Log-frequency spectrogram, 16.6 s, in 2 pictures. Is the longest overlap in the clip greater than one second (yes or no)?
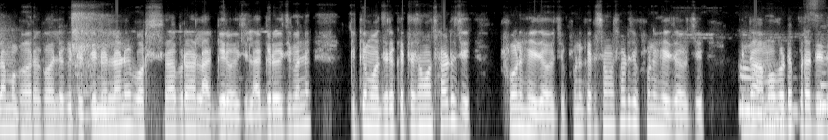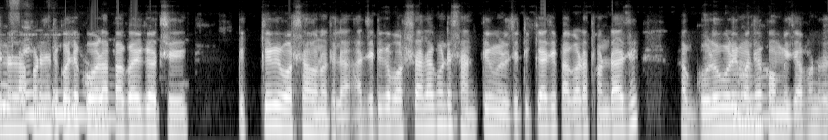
yes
